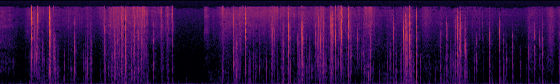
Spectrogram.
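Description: Long nails tap and scratch with both hands across the plastic wrap of a soft, full cotton wool pack. Dense, crinkly taps and crunchy scratches come in quick, bright bursts with barely any ring, pausing briefly near the three-second mark before continuing.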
